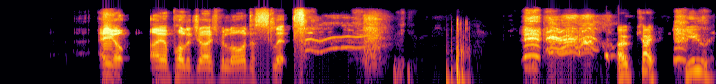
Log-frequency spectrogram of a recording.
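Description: Several men laugh loudly over an online call.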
